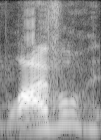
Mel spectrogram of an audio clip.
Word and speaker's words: Blytheville: It's pronounced Blytheville. If you're really from there, you can get it in one syllable.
